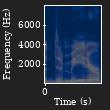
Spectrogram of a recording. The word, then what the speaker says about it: Demeter: The last voyage of the Demeter, am I saying this right? – Yes.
